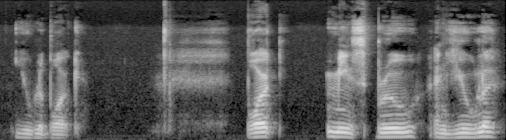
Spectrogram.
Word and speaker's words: julebryg: So this will probably be the first and last Tuborg julebryg I will have this year, because that's how you say it in Danish, julebryg.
